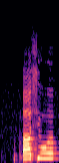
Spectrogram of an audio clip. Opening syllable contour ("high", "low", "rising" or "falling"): rising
